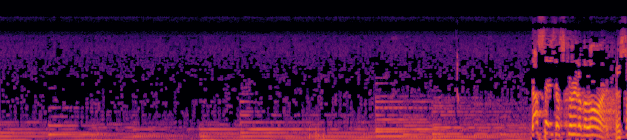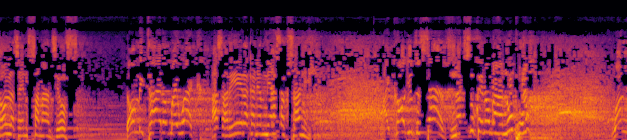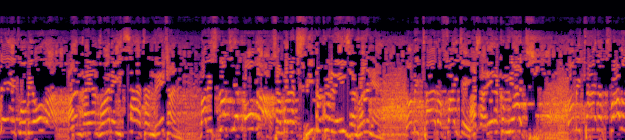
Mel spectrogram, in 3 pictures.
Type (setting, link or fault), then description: setting, busy venue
